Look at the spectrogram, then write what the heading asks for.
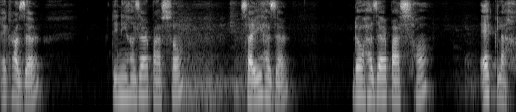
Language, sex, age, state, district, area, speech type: Assamese, female, 45-60, Assam, Charaideo, urban, spontaneous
